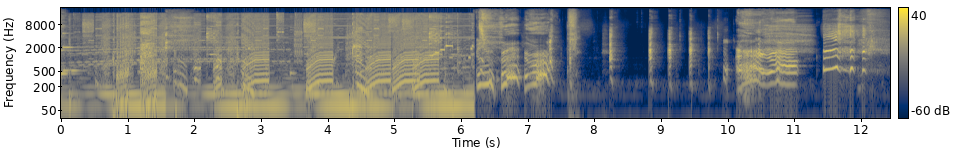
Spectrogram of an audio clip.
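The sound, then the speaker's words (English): Video game soundtrack music from Donkey Kong Country plays with a heavy, steady bass and swooping, voice-like melodic cries for about six seconds, then breaks into sparse sharp hits and grunting, groaning vocal sounds. “That's Donkey Kong Country.”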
